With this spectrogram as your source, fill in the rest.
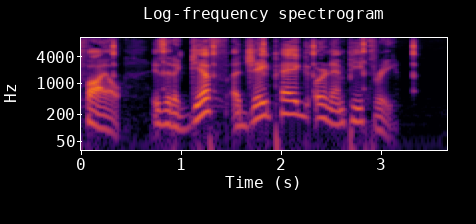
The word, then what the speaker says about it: GIF: some people say gif some people say jif i say gif it's a hard g folks come with me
